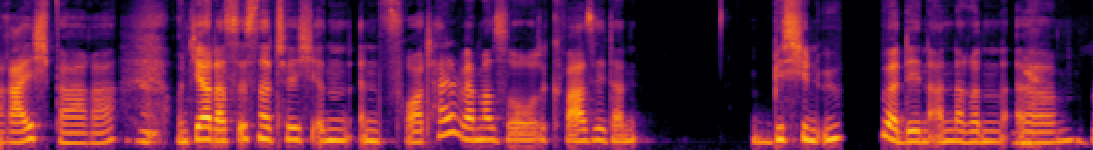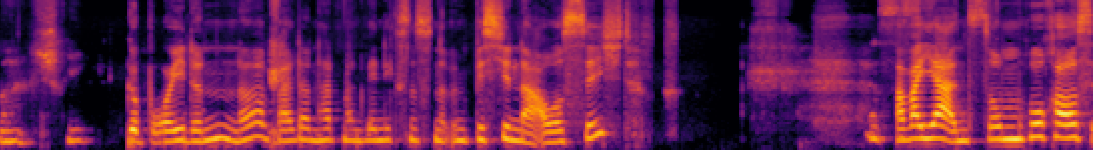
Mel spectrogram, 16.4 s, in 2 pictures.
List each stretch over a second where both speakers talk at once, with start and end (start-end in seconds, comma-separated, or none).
none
